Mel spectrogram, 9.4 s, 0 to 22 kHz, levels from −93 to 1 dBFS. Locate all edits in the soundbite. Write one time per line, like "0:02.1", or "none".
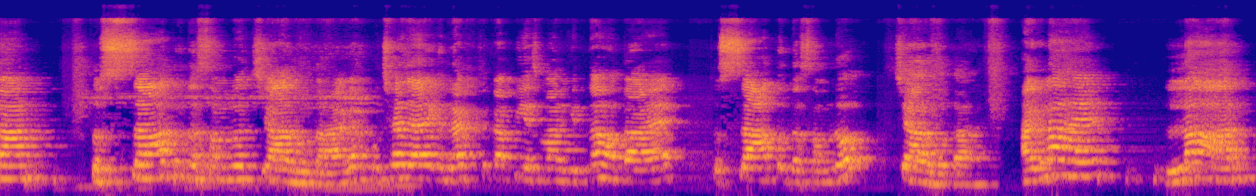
none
